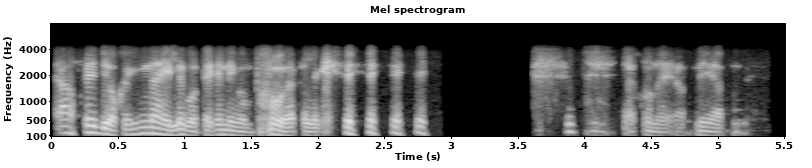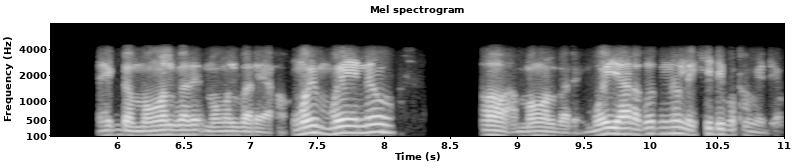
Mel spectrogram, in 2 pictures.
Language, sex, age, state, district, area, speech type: Assamese, male, 18-30, Assam, Nalbari, rural, conversation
